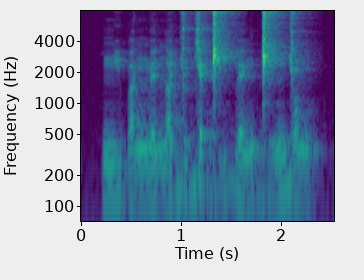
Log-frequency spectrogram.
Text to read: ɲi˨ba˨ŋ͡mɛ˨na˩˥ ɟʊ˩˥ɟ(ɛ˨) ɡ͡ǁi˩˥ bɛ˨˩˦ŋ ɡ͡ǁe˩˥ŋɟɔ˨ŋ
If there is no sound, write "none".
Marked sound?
ɛ˦˨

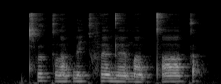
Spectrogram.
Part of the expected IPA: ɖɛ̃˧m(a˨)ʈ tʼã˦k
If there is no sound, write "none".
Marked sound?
ã˨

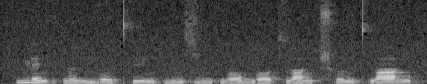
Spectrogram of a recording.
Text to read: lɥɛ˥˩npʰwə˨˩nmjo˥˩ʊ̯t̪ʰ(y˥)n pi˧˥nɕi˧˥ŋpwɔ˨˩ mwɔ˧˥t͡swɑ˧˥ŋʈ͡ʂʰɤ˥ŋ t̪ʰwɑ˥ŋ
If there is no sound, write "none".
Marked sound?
y˥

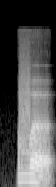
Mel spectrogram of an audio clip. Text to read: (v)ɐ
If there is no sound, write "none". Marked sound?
v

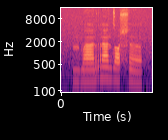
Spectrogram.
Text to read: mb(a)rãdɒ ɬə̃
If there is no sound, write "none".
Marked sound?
ã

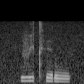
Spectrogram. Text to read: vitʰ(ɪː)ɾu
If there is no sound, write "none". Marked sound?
ɪː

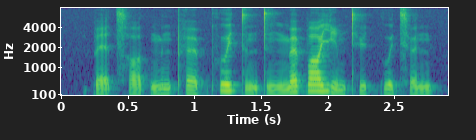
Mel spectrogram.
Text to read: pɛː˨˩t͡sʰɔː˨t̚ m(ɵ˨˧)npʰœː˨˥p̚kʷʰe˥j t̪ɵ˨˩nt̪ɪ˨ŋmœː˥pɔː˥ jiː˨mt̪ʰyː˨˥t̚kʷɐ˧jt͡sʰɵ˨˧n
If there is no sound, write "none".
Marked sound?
ɵ˨˧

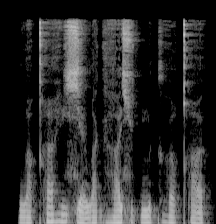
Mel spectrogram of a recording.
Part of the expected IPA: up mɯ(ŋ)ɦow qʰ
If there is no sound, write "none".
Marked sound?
k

